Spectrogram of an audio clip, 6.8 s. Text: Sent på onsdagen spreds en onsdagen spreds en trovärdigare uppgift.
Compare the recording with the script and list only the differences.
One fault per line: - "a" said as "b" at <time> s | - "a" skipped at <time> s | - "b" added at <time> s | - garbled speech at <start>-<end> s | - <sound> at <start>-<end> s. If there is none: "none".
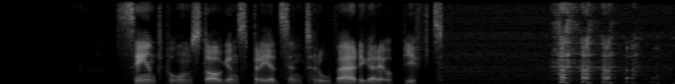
- "onsdagen spreds en" skipped at 3.0 s
- laugh at 5.5-6.6 s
